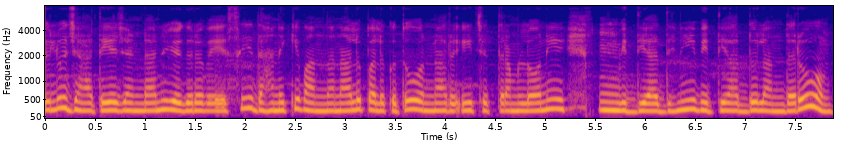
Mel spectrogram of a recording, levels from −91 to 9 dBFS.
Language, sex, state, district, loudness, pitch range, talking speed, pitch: Telugu, female, Andhra Pradesh, Chittoor, -15 LUFS, 205-230 Hz, 120 wpm, 210 Hz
